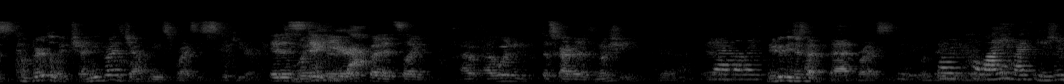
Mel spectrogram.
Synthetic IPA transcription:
z̥kʰə̃m̩pʰɛɹtʰəlaɪk̚t͡ʃʰãɪ̃nizɹaɪsd̥ʒ̥æpəniz̥pʰɹ̥aɪsɨz̥stɪkjə̰˞ɪɾɨz̥ɪkə˞b̥ʌɾɨtslaɪk | aɪaɪwʊdⁿn̩td̥ɨskɹaɪbɨɾɨzmɨʃḭ̃n | jæ | jæbəlaɪkmeɪbiɨvjɨd͡ʒʌst̚hɨd̪̚ðɨt̚pʰɹaɪsmebiwwɛlaɪkhəwaɪɨ̃nɹaɪsieʃɨ̃

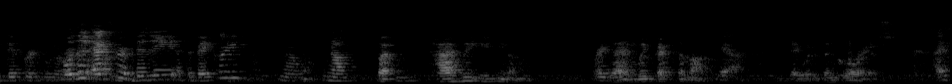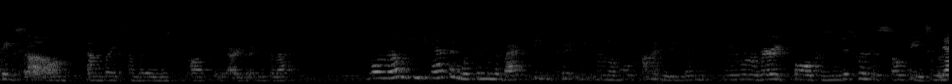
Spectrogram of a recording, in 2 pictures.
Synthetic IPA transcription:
dɪfɹɨ̃ntfɹʌ̃mðwʌzɨɾɛkstɹ̥ɨbɪziɨt̪̚ðɨbeɪkə˞i | noʊnob̥ʌthɨd̚wiʔiʔn̩ðə̰̃m | ɹʔaɪt̪̚ðɨ̃nwipʰɪk̚t̪̚ðə̃mʌ̰p̚jæ̰ | ðeɪwʊɾɨvbɨ̃nɡlɔ̰ɹḭɨ̰s | ʔaɪθɪ̃ŋksɔ̰lˠsãʊ̃ndzlaɪksʌ̃mbɑɾiwʌzpʰɑsəbliʔɑ̰ɹɡjʉɪ̰̃ŋfə˞ðæt̚ | wɛlˠnoʊikʰɛp̚ðɨ̃mwəðɨ̃m̃nðəbæksit̚hikʰʊɾiʔn̩ðə̃mðəɦoʊlˠtʰãɪ̃mbʌidɪdⁿn̩t̚wiwə˞vɛɹifʊlˠkʰʌzwid͡ʒʌst̚wɛ̃ntɨsoʊfis

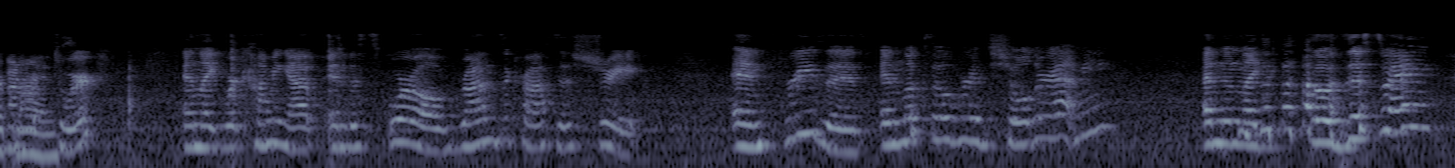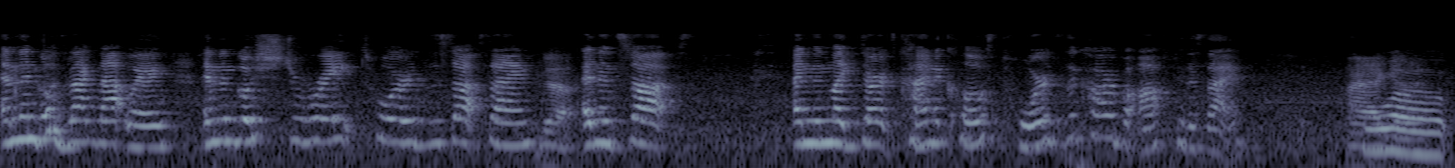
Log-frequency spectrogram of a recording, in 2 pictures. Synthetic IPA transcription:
tʰəwɜ˞k | ɨ̃nlaɪkwɨɹkʰʌmɪ̃ŋʌp̚ɨ̃nðɨskwɜ˞l̩ˠɹʌ̃nzɨkʰɹ̥ɔsðɪsstɹ̥it̚ | ɨ̃nfɹizɪzɨ̃nlʊksoʊvə˞ɨz̥ʃoʊlˠdə˞ɨt̚mi | ɨ̃nðɨ̃nlaɪɡ̥oʊzðɪsweɪ | ɨ̃nðɨ̃nɡoʊzbæk̚ðəʔwʔeɪ | ɨ̃nðɨ̃nɡoʊz̥stɹ̥eɪtʰəɔɹdzðɨstɑpsãɪ̃nɨ̃nðɨ̃nstɑps | ɨ̃nðɨ̃nlaɪk̚d̥ɑɹtskʰãɪ̃ndɨkʰl̥oʊstʰɔɹdzðɨkʰɑɹbʌɾʔɔftʰɨðɨsãɪ̃n

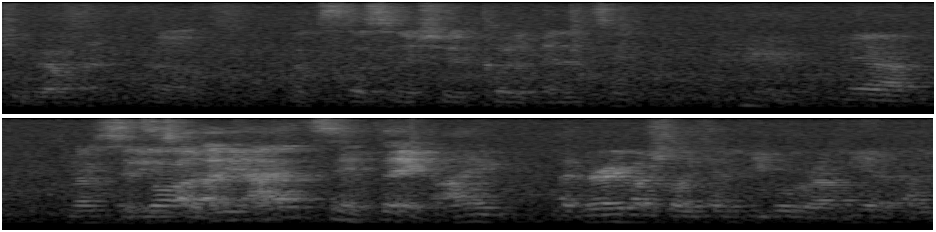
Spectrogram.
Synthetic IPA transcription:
ɨɡʌfɹɨ̰̃n | oʊ | ðætsðʌsn̩ɪʃʉɨv̥kʰoʊɾɨpʰɛ̃ndɨ̃nsi | m̩̥m̩ | jæ̃ | naɪsɪoaaɪəd̪̚ðəsẽɪ̃mθɪ̃ŋa̰ɪ | aɪvɛɹimʌt͡ʃlaɪkʰãɪ̃ndɨ̥pʰipl̩ˠə˞ãʊ̃nd̚miɨ̃a̰ɪ

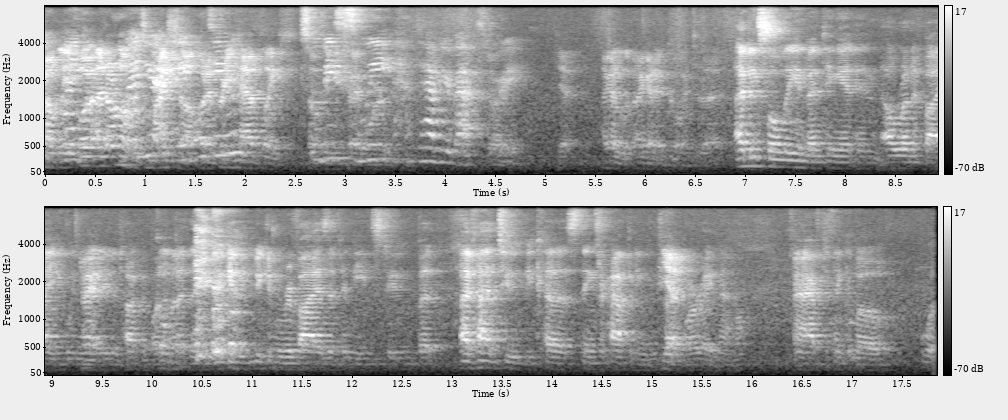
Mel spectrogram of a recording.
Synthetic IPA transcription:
pʰɹ̥ɑbbliwaɪdõʊ̃nːoʊaɪʃɛb̥ʌãɪ̃ɹiɨvlaɪksʌ̃biswit̚tʰɨːvjə˞bækstɔ̰ɹi | jæ̰ | aɪɡɑɾaɪɡɑɾɨt̚ɡ̥oʊɪ̰̃ŋtʰɨðæ̰t̚aɪvbɨ̃nsloʊlˠiɨ̃ɱvɛ̃ntɪ̃ŋɪɾɨ̃na̰ɪlˠɹʌ̃nɨt̚b̥aɪjɨwɨ̃njə˞ɨɾɨtʰɔkəbaʊɾɨbʌt̪̚ðɨ̃wɨkɨ̃njɨkɨ̃nɹɨvaɪzɨfɨt̚ⁿnidz̥tʰʉb̥ʌɾaɪv̥hɨd̚tʰʉbɨkʰʌz̥θɪ̃ŋzə˞hæpɨnɪ̃ŋɨ̃n̩tʰaɔ˞ɹaɪtⁿnaʊ | ɨ̃naɪhæftɨθɪ̃ŋkɨbaʊt̚ | wʌ

